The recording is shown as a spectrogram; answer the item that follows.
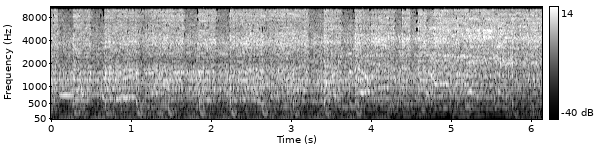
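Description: Hardstyle dance music played loud over a festival main-stage sound system, heard from within the crowd. The pounding kick and bass drop out about four seconds in and come back just before the end.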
